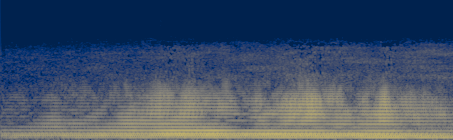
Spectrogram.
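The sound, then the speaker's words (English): A small single-engine airplane taking off at a regional airport, heard as a steady, buzzing propeller-engine drone with layered harmonic tones that swells slightly in loudness partway through and then holds, with no voices. “That is the sound of a small, single-engine airplane taking off at South Valley Regional Airport.”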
